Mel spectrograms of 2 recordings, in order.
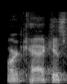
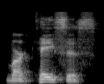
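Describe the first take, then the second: First: The name ends with a hard k-like sound. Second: The name ends with a softer s-like sound.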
